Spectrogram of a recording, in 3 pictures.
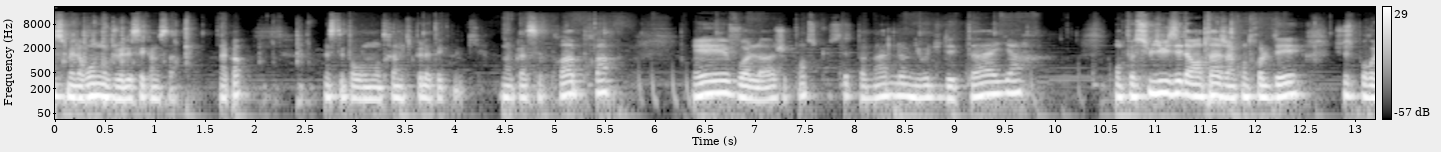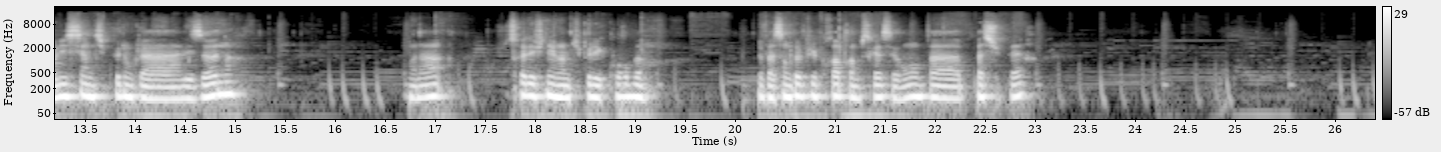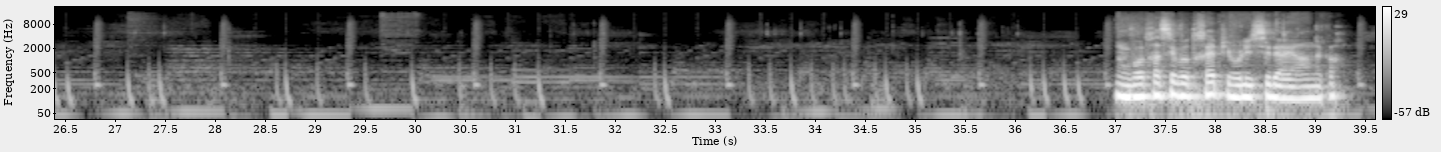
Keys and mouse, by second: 1.5 right click, 3.7 right click, 8.7 right click, 12.8 right click, 18.6 right click, 20.2 right click, 25.6 right click, 31.9 right click, 33.9 right click, 35.7 right click, 38.7 right click.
